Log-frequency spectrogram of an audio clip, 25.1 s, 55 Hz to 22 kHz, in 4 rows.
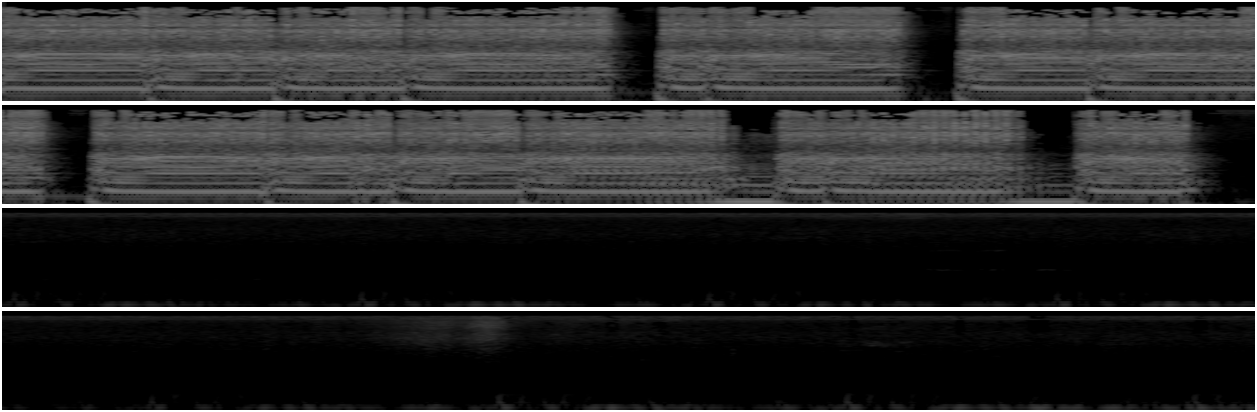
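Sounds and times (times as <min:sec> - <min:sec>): subwoofer playing bass notes: 0:00.0 - 0:12.6.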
